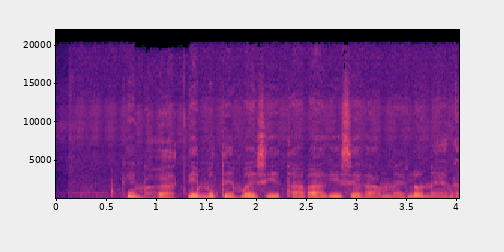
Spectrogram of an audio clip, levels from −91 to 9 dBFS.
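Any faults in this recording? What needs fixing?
From 0.78 to 1.34 s the speech slows by 5.25% and drops 93 cents, close to a semitone, then snaps back to normal rate. This is likely a drift correction step: clock-matching software changed the playback rate in one jump to rebalance its buffer, shifting speed and pitch together. To prevent it, have the resampler follow clock drift continuously with small, smoothed rate adjustments rather than sudden steps.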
